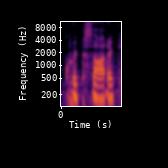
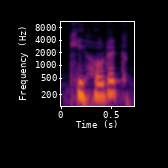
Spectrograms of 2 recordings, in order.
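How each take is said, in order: First: It is said the usual English way. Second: It sounds like the name Don Quixote. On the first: "It's typically pronounced quixotic" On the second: "to make it sound like Don Quixote"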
